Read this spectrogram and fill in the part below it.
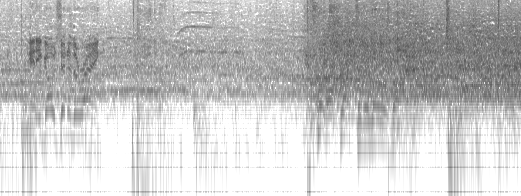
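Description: Bodies thud heavily onto a wrestling mat.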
